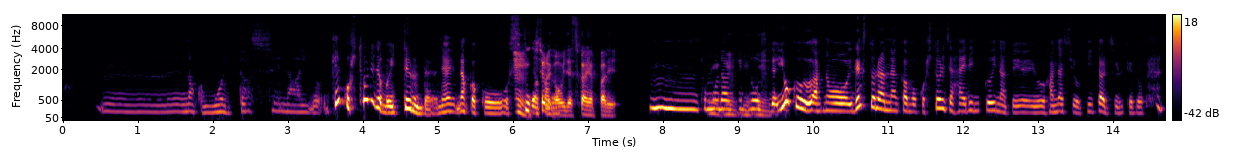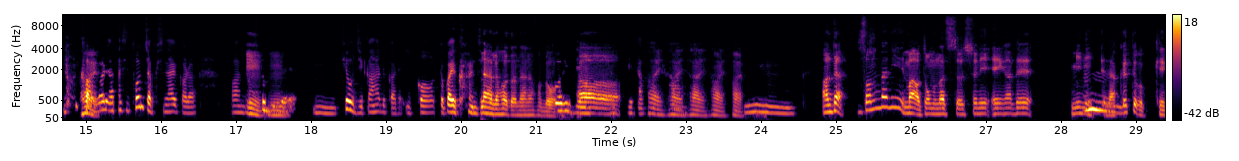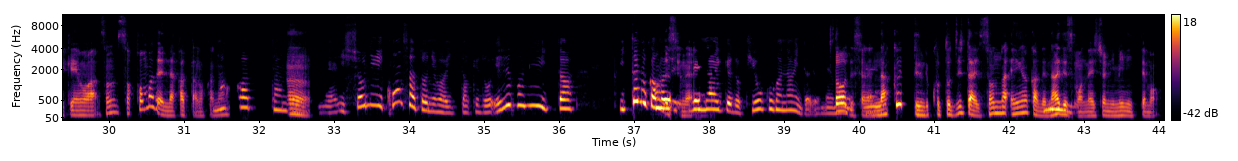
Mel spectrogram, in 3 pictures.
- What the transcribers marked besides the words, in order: unintelligible speech; tapping
- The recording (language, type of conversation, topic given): Japanese, unstructured, 映画を観て泣いたことはありますか？それはどんな場面でしたか？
